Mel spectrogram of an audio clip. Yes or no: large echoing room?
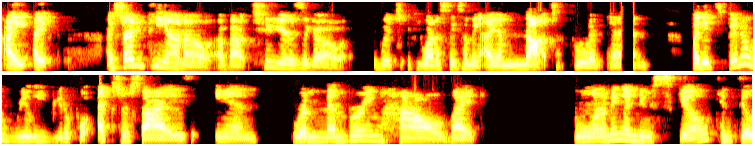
no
